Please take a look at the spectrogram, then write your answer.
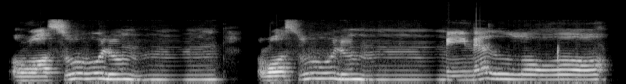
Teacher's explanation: तनवीन की आवाज को मीम में दाखिल करेंगे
